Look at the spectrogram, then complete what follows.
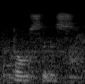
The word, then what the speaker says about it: ptosis: PT, pronunciation T, example ptosis, which means dropping or downward displacement.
